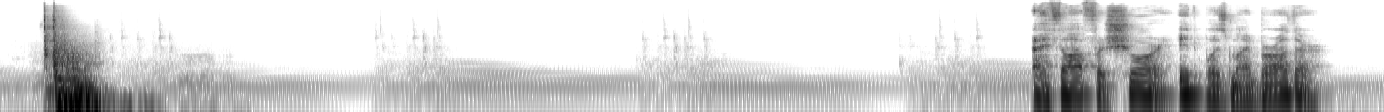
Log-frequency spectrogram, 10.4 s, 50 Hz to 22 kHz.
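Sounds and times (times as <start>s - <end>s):
door slamming shut hard: 0.3s - 1.6s
speech: 7.8s - 10.3s.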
